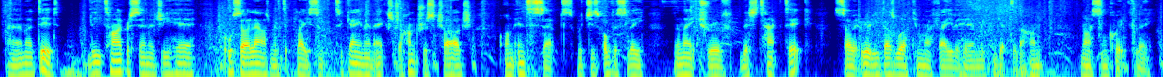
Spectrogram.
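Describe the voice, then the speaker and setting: A man with a British accent at a moderate pace, with ordinary pitch variation. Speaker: gaming YouTuber. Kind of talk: gameplay commentary. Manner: casual, self-correcting with false starts.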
